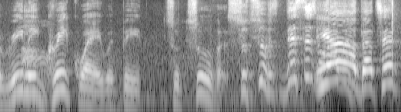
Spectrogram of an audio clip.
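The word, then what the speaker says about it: Tsoutsouvas: For some reason, we say Chuchubas, but the really Greek way would be Tsutsuvas.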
